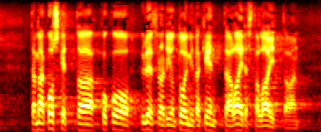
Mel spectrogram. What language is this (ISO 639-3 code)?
fin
